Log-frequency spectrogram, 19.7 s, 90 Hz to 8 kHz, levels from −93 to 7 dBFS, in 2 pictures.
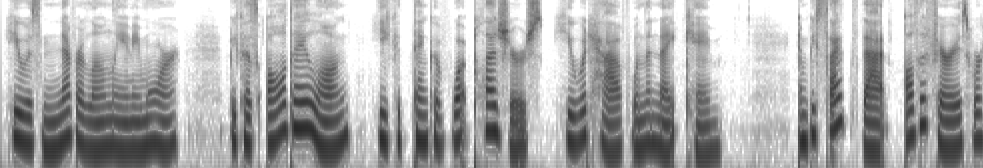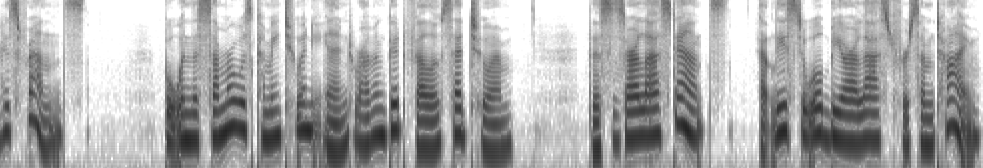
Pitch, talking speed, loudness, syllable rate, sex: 195 Hz, 185 wpm, -19 LUFS, 5.1 syllables/s, female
